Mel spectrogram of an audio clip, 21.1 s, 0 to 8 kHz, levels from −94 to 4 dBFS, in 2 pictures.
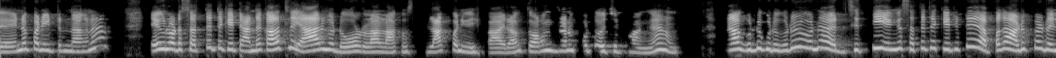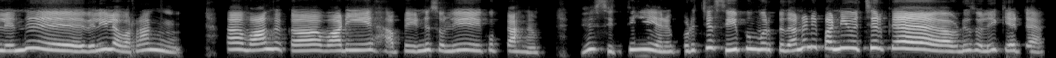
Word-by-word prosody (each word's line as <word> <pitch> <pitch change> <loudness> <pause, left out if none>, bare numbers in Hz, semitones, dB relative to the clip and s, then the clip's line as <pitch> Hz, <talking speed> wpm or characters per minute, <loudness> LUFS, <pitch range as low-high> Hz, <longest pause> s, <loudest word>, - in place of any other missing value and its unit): என்ன 305 +5 0
பண்ணீட்டுருந்தாங்கன்னா, 265 - -2 0.6
எங்களோட 335 0 +2
சத்தத்த 330 +7 -2
கேட்டு 300 -5 +3
அந்த 290 +4 0
காலத்தில 370 +6 +6
யாருங்க 315 +5 +7
டோர்லாம் 230 -1 -2
லாக்கூஸ் 230 +2 -5 0.2
லாக் - - +2
பண்ணி 265 -3 -4
வைப்பா? 200 -1 -7
எல்லாரும் 210 +6 -5
தொறந்து 260 +2 -4
தான 280 +2 -2
போட்டு 265 0 -7
வச்சிருப்பாங்க. 225 -5 -10 0.8
நான் 330 +1 +6
குடு 310 +4 -2
குடு 290 - -3
குடுன்னு 415 +7 -3
ஒடுனேன், 345 - 0
சித்தி 310 +6 +1
எங்க 330 +3 -1
சத்தத்த 370 +4 -5
கேட்டுட்டு, 335 +7 0
அப்பதான் 310 +1 +5
அடுப்படியிலேருந்து 310 -1 -1 0.6
வெளியில 320 +2 +1
வராங்க. 295 +5 -3 0.7
"ஆ! - - +4 0.2
வாங்க 325 +3 +3
அக்கா, 275 -4 -1 0.3
வாடி" 280 +2 +2 0.4
அப்படீன்னு 260 +6 -5
சொல்லி 275 +2 -3 0.3
கூப்ட்டாங்க. 255 -6 -4 0.6
"ஏ 335 - 0
சித்தி! 245 +8 -5 0.2
எனக்கு 235 0 -7
புடிச்ச 275 +6 -6 0.2
சீப்பு 325 +4 +1
முறுக்கு 320 -2 -4
தான 330 +8 0
நீ 440 - -4
பண்ணி 370 +1 +3
வச்சுருக்க?" 385 +1 -1 0.5
அப்படீன்னு 260 +4 -6
சொல்லி 265 +3 -4
கேட்டேன். 245 -5 -4
290 Hz, 145 wpm, -23 LUFS, 255-330 Hz, 0.8 s, யாருங்க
